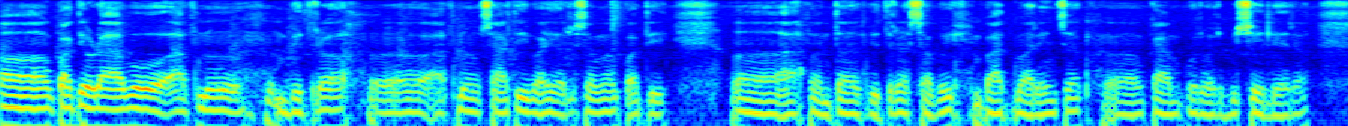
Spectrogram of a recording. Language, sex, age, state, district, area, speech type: Nepali, male, 60+, West Bengal, Kalimpong, rural, spontaneous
